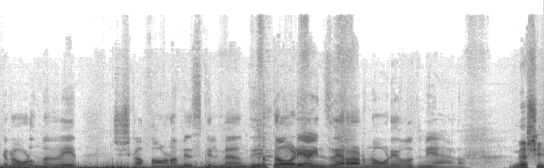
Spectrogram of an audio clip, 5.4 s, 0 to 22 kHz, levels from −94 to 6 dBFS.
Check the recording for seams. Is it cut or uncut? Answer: cut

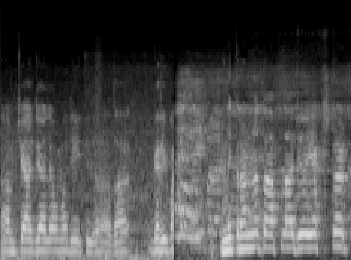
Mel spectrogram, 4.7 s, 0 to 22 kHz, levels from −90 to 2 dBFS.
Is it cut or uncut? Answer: cut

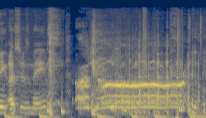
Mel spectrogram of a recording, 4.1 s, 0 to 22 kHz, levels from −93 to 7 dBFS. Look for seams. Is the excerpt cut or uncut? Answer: uncut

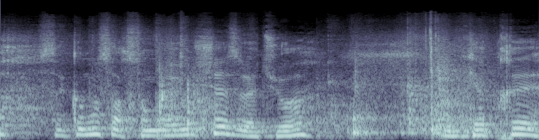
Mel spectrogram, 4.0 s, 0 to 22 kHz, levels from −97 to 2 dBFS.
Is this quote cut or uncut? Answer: uncut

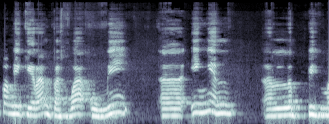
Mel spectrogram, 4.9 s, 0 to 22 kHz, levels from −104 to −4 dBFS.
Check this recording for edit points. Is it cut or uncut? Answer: uncut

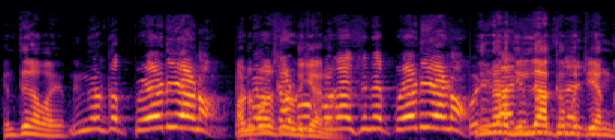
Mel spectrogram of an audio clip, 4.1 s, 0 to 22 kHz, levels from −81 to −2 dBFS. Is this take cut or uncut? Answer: cut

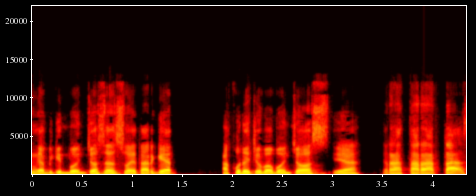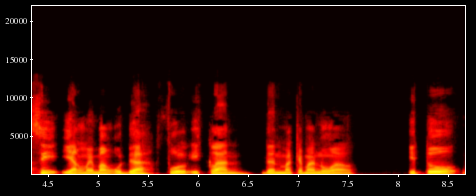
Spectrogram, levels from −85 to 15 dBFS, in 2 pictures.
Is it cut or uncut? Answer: cut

